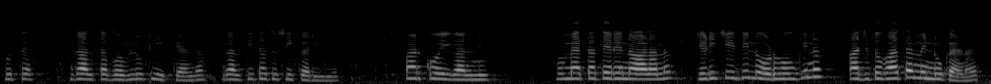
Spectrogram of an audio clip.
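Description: A woman's voice: a little high, brisk, a little mellow, natural voice. A woman playing a firm, motherly Punjabi mother-in-law. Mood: soothing. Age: middle-aged. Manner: scolding, then soothing and motherly. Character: middle-aged mother, firm yet kind. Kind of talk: Punjabi short-film acting.

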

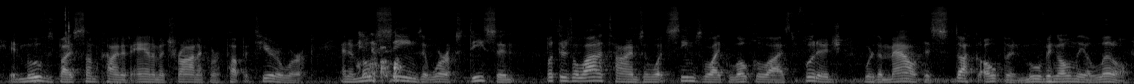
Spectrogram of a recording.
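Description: A man's voice: medium pitch, slight background noise, rough recording. A man narrating a video essay in a conversational way, with wry asides. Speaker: commentator.

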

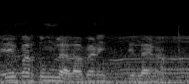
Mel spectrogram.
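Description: A man's voice: on the high side, moderate pace, crowd noise. A man with a Punjabi accent chatting casually and teasingly with companions while shopping.

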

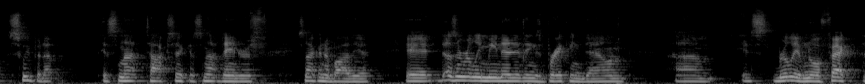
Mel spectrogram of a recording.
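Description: A tired man in his forties from Canada, explaining basement renovation at a whiteboard in an emphatic, animated way. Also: on the high side. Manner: animated, emphatic, rising to passionate rants. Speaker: renovation expert host. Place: studio set with whiteboard, indoors. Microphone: lapel mic.

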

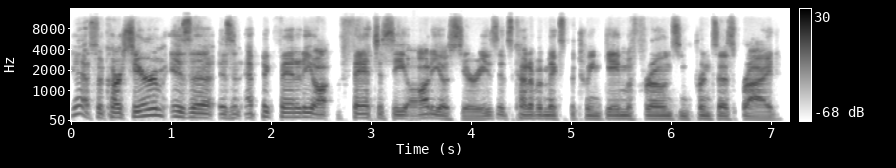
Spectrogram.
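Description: A man in his thirties who makes audio dramas chats casually as a podcast guest over video call from an indoor room, animatedly acting out quoted exchanges. His lowish voice runs a little fast with hardly any pauses. His boom-arm microphone with headset records him from a distance, without echo.

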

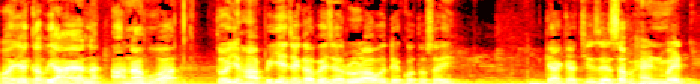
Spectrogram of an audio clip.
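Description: A man from Gujarat, India, films a walking tour vlog and keeps excitedly telling viewers to look around. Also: on the high side, moderate pace. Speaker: travel vlogger. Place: underground cafe, then outdoors on city streets. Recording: music playing behind the voice.

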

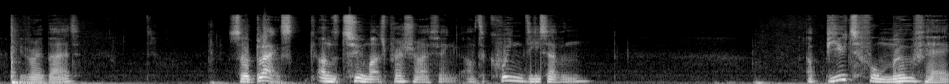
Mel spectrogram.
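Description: A middle-aged man with a medium-pitched voice commentates live on a chess game, walking through the moves and quizzing his viewers as his voice grows croaky.

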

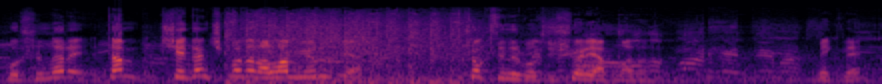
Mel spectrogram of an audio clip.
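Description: A man hosting his gaming channel, giving excitable live commentary and swearing at enemies as he plays. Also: high-pitched, quick pace, music in the background. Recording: game sounds loud behind. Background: game sound effects and vehicles.

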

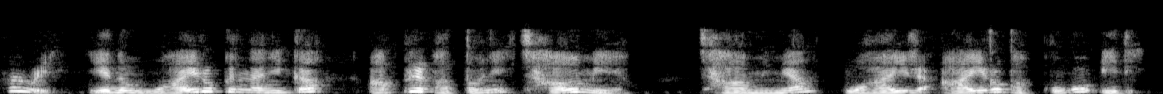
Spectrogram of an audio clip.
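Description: In a lesson walkthrough with dull lo-fi sound and slight background noise, a woman teaches English grammar, going through exercises step by step and checking in with students. Her medium-pitched voice is expressive and a little mellow, at a normal speed.

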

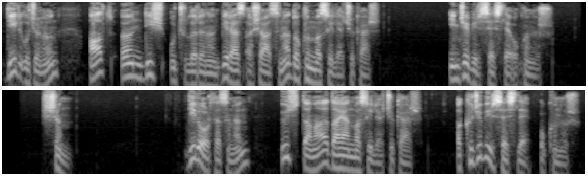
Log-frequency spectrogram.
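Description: A man teaching the articulation of letters in a slow, measured, scripted narration. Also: lowish voice, slightly rough, no room sound, studio quality. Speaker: Quran recitation teacher.

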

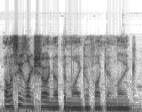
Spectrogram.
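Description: Slow, laid-back male gamer. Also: mid-range voice, sharp tone, muffled recording. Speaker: streamer playing a game. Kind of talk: casual chat while gaming.

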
